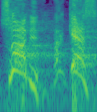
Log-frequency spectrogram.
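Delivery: very high-pitched, barked shouting. Imagining the man shouting on the fourth day: imagined shouting. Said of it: "eu imagino o cara gritando".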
